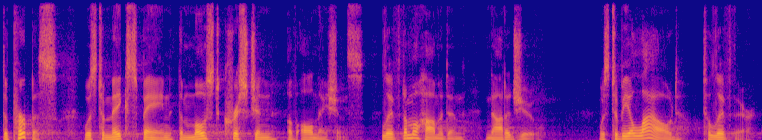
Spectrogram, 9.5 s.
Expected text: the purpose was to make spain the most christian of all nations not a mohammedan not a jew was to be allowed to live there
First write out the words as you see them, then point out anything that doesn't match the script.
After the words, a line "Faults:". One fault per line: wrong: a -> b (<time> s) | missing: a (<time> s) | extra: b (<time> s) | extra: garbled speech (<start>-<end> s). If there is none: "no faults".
the purpose was to make spain the most christian of all nations live a mohammedan not a jew was to be allowed to live there
Faults:
wrong: not -> live (4.7 s)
